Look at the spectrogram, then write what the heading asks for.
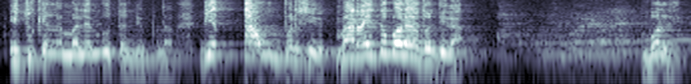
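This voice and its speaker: A man preaching a church sermon, animated and joking, acting out little scenes. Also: high voice, brisk, far from the mic. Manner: animated preaching with acted-out quotes and jokes. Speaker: pastor.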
